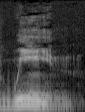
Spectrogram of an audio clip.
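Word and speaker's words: wiin: In Anishinaabe, the third person singular pronoun is ween, with a long E sound.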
